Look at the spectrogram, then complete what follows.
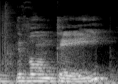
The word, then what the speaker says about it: Devonta: Hoje vamos começar pelo The Vontei. Hoje sim consegui a pronúncia certa porque ouvi a Brittany a falar e a Brittany.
